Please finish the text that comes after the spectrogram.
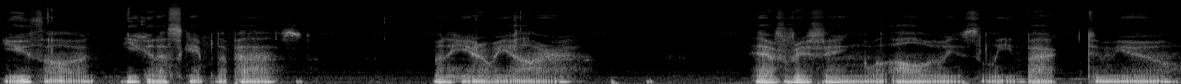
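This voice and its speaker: A man playing an obsessive mafia boss ex-boyfriend in an intimate ASMR roleplay, softly threatening and possessive yet tender, in a gravelly half-whisper. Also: low voice, wildly swooping pitch, a little hiss or hum, heavily acted. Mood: quiet menace. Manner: slow, deliberate, softly threatening.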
